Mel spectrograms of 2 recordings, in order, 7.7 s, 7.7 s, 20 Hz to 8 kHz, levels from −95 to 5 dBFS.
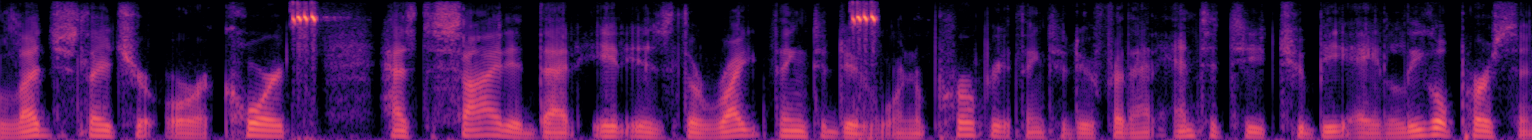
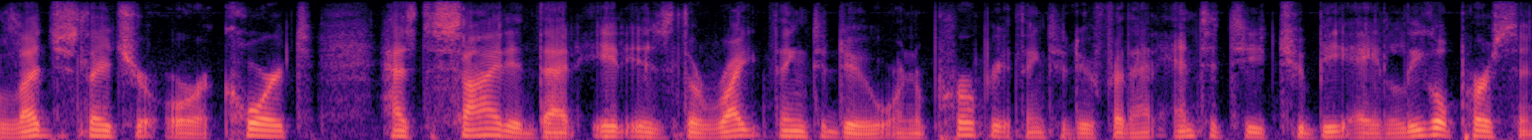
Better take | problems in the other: second | noise reduction (neural diffusion model UNIVERSE++)

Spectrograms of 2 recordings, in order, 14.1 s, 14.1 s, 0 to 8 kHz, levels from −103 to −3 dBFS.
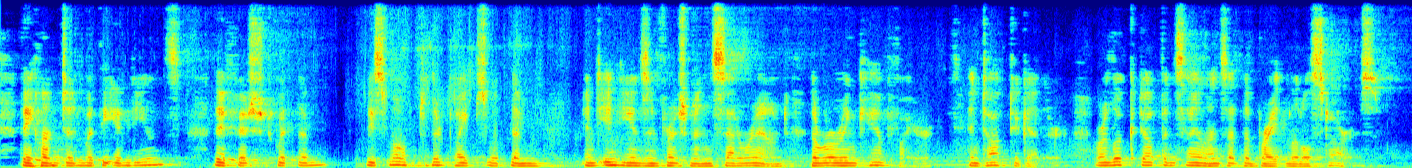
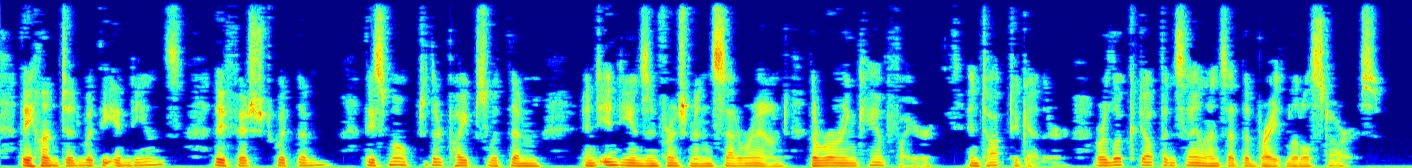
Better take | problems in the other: second | noise reduction (neural separator model SepFormer DNS4)

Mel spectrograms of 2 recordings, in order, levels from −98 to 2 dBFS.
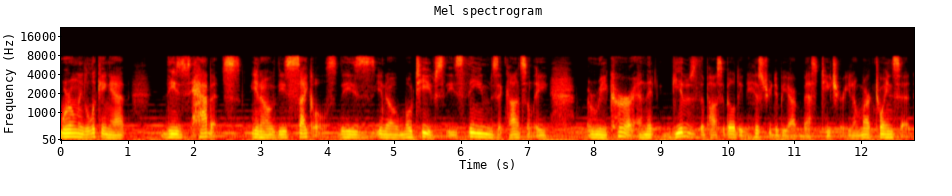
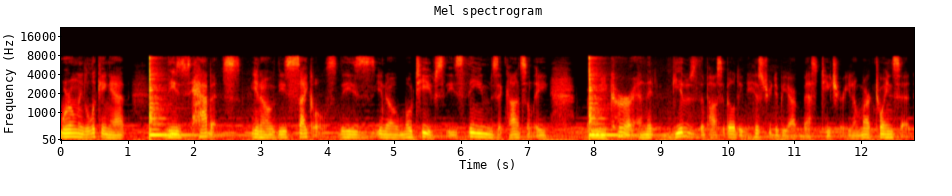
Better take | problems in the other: first | background sound (Bowed string instrument); 1 dB below the speech

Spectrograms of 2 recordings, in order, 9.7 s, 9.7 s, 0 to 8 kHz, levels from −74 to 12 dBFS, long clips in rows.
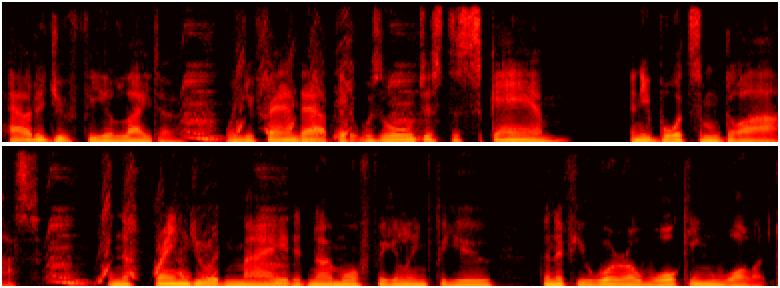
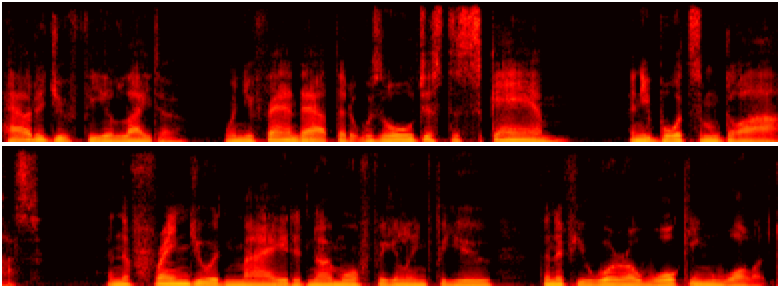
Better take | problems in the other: second | noise reduction (neural mask model RNNoise)

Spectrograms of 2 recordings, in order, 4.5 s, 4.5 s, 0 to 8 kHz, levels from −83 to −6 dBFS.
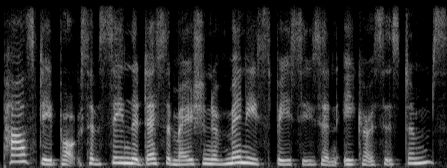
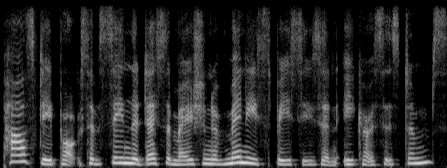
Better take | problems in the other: first | noise reduction (neural mask model Resemble Enhance denoiser)

